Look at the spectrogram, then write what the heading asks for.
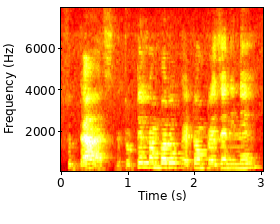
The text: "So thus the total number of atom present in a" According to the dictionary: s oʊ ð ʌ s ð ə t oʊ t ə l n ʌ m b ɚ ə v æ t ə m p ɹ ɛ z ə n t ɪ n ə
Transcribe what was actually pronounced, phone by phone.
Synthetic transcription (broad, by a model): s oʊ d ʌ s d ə t oʊ t ə l n ʌ m b ɚ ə p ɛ t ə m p ɹ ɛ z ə n ɪ n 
